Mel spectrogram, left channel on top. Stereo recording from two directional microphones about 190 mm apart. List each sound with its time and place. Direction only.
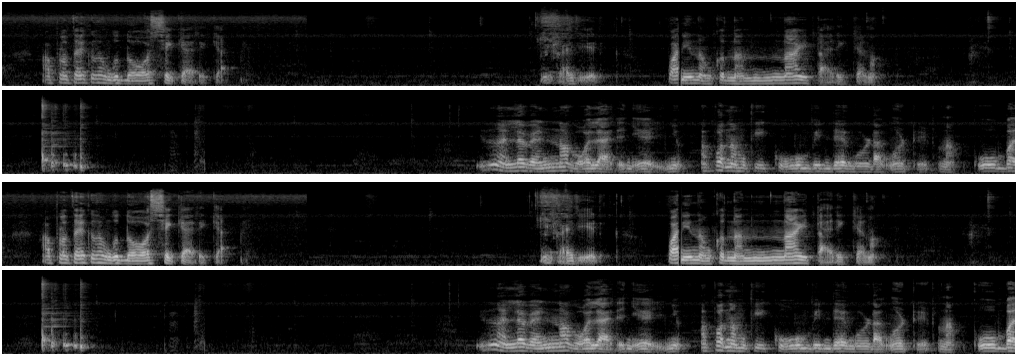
0.3 s speech: 50° right (ahead or behind)
5.8 s speech: 55° right (ahead or behind)
10.5 s a sound: centre (ahead or behind)
14.9 s speech: 25° right (ahead or behind); by 20.2 s 50° right (ahead or behind)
